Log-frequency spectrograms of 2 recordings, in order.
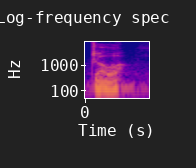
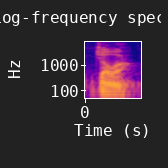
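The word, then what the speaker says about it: João: But I was like, how the fuck do we say this? And he was like, Joa. – Joa.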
